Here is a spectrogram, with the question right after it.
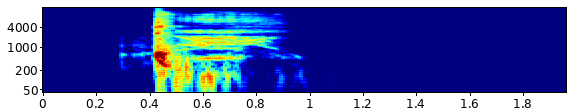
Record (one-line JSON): {"cough_length": "2.0 s", "cough_amplitude": 32768, "cough_signal_mean_std_ratio": 0.27, "survey_phase": "beta (2021-08-13 to 2022-03-07)", "age": "45-64", "gender": "Male", "wearing_mask": "No", "symptom_cough_any": true, "symptom_runny_or_blocked_nose": true, "symptom_sore_throat": true, "symptom_fatigue": true, "symptom_headache": true, "smoker_status": "Never smoked", "respiratory_condition_asthma": false, "respiratory_condition_other": false, "recruitment_source": "Test and Trace", "submission_delay": "0 days", "covid_test_result": "Negative", "covid_test_method": "RT-qPCR"}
